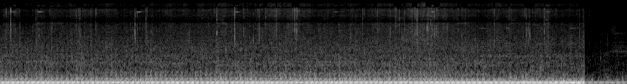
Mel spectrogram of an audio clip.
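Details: A man speaks over a loud, steady vehicle engine rumble that cuts off abruptly near the end, leaving quieter background hiss.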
